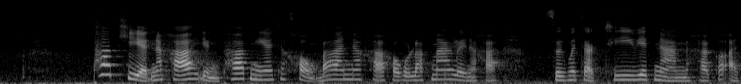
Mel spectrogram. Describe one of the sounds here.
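A young woman speaks brightly and with animation, close by.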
